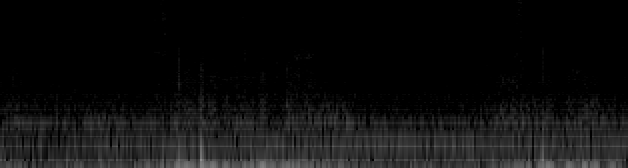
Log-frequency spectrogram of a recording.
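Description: Water brush pen rubbing over the paper in a few short, faint scratchy strokes, blending dry Inktense pencil colour, over a low steady hum.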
